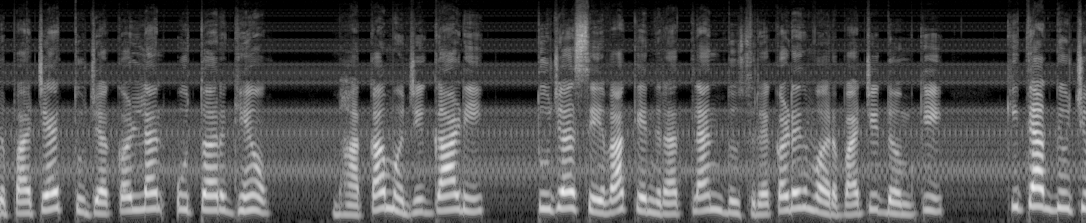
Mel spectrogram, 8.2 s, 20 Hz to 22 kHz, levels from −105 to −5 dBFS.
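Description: Timecode bleed runs throughout, a chirping warble near 1 and 2 kHz well beneath the speech, fitting 24-frame code leaking from a neighbouring track; its rhythmic pitch-switching distinguishes it from steady hum.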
